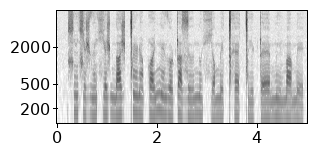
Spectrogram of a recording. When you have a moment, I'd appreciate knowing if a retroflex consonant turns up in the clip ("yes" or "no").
yes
